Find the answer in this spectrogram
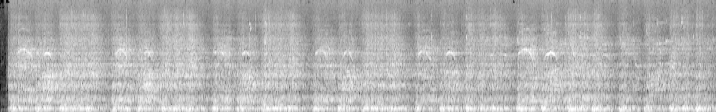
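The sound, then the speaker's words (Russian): Home basketball fans in packed stands roar in support of their team during a match against the visiting University-Yugra team, a dense, loud wall of cheering and shouting with no break, heavy in the low end and unchanging in level. “Как же наши болельщики поддерживали баскетболистов, давайте послушаем это.”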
